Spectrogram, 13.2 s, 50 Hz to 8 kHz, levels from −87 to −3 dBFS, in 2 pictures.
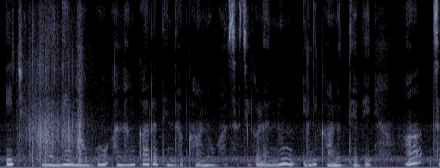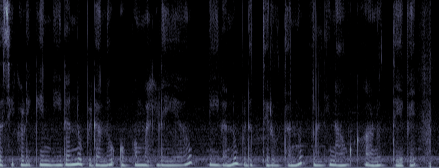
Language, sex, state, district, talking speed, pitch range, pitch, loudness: Kannada, female, Karnataka, Bellary, 85 wpm, 195-225 Hz, 205 Hz, -37 LUFS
